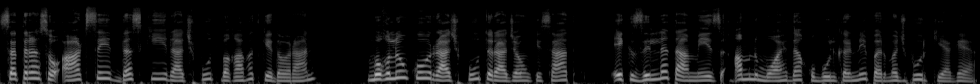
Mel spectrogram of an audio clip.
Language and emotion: Urdu, neutral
